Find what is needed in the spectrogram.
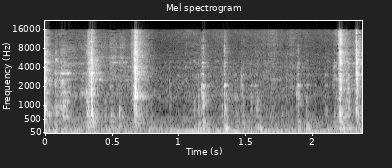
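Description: A few light, irregular clicks and rattles of a stainless steel grating drum being fitted into the plastic housing of a hand-crank rotary drum grater.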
